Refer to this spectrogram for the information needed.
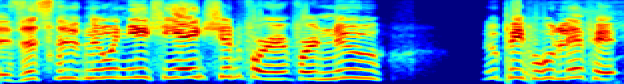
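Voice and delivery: ordinary talk

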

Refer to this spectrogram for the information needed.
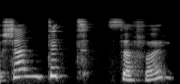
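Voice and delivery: شنطة as shantit, then سفر; Lebanese kasra ending. Shown as a demonstration. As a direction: sound shan-tit before سفر. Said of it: "the fatha becomes a kasra".

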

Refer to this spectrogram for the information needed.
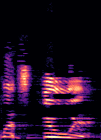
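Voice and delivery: put-on high, loud excited kid voice; squeaky gung-ho cheer; eager kids. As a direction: pipe it up like thrilled kids. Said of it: "these kids are like".

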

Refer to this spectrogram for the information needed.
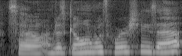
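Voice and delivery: ordinary talk

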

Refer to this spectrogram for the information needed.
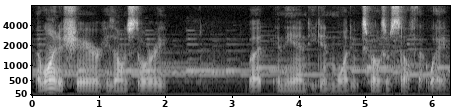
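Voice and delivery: ordinary delivery

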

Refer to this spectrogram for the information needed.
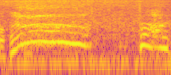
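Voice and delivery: sharp high gasp then curse; startled gasp. Real, not acted. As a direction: jump and swear in fright. Sudden jumpscare.

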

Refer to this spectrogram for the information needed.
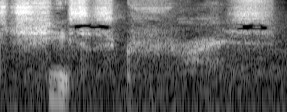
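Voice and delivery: a hushed, disbelieving curse under the breath; exasperated whisper. Real, not acted. Fan whispering in disbelief at his team's collapse, hushed. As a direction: breathe it out, barely voiced. Fan ranting after a lost game.

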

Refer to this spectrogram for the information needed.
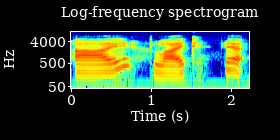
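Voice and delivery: word by word, slowly, with no linking; slow reading. Shown as a demonstration. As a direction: read it out as for a beginner, each word separate. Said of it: "mình cứ từ từ mình đọc". (đọc từ từ, tách rời từng chữ)

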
